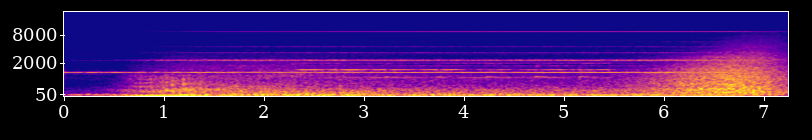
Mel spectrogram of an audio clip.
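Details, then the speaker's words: Film sound design simulating tinnitus in Baby Driver: the Sony logo ding re-pitched and stretched into steady high-pitched ringing over a low rumble. "This is then re-pitched and stretched until the ringing mixes into the sound of tinnitus, which becomes a reoccurring sound throughout the rest of the runtime."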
